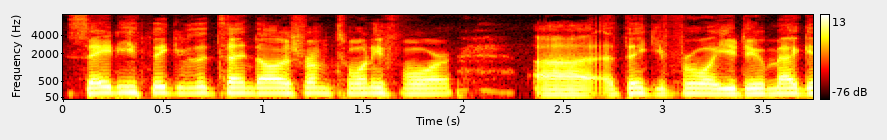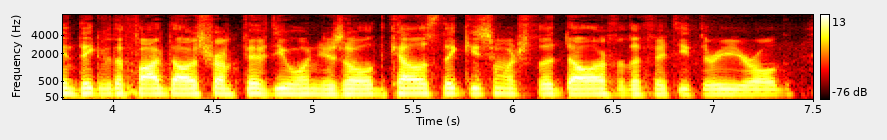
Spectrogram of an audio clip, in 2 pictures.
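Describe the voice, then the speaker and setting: Rapid-fire man thanking donors. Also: medium pitch, little pitch movement, no room sound. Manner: rattles off thanks, mocking laughs. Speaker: streamer co-host. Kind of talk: rapid donation thank-yous.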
